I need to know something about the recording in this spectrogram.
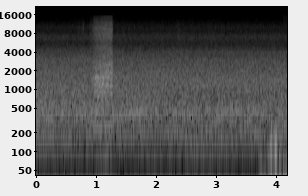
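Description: Faint steady hiss of a quiet room, with one brief soft rustle about a second in from hands handling a leather-hard clay bowl.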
